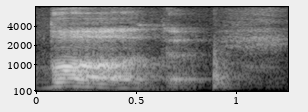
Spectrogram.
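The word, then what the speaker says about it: ضاد: Deuxième paire de lettres, vous avez la lettre del, le D, équivalent du D français, qui s'oppose avec la lettre dad.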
